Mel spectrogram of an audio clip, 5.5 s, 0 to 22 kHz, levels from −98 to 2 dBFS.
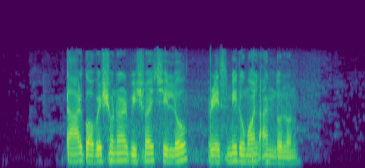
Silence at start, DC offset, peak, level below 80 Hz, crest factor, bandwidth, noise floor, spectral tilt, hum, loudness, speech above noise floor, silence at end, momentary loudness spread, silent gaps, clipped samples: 1 s; under 0.1%; -2 dBFS; -58 dBFS; 16 dB; 7.6 kHz; -68 dBFS; -5.5 dB/octave; none; -17 LUFS; 51 dB; 1 s; 7 LU; none; under 0.1%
